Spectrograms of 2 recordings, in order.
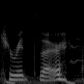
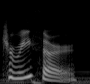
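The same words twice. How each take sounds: First: The z is said without a th sound. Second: The z is said as a soft th. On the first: "Nah, fuck it. Let's just say chorizo" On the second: "you can say replace the Z with a T H"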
